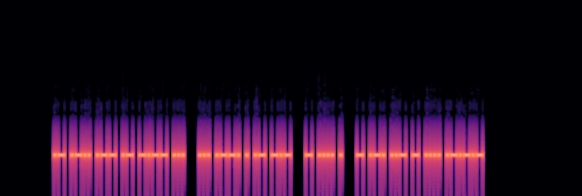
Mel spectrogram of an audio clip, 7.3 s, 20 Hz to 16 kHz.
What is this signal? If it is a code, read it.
Morse code, heard as a keyed tone, about 44 wpm, 700 Hz. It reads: ALWAYS SPEAK THE TRUTH.
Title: Sentences from Top 1100 Words 45wpm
